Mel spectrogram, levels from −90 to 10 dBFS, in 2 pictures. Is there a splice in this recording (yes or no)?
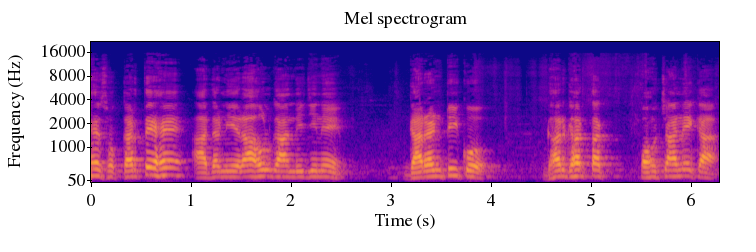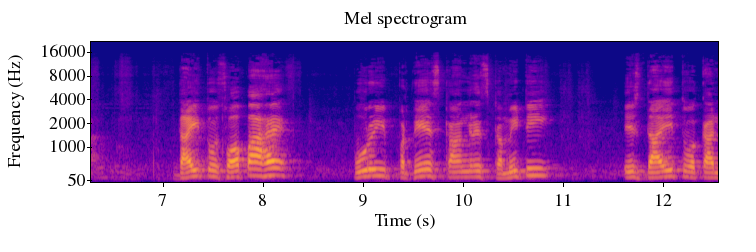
no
